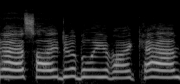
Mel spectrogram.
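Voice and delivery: put-on very high old-lady falsetto voice. Asked to try talking in a grandma voice, answering in a grandma voice. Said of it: "Can you talk in kind of a grandma voice like that?".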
